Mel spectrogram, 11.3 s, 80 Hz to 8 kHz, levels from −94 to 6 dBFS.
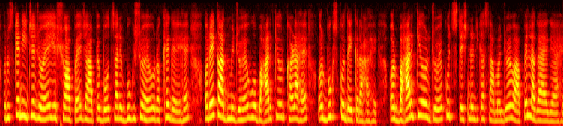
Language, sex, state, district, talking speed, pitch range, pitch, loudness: Hindi, female, Maharashtra, Aurangabad, 280 wpm, 235-290 Hz, 265 Hz, -21 LUFS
